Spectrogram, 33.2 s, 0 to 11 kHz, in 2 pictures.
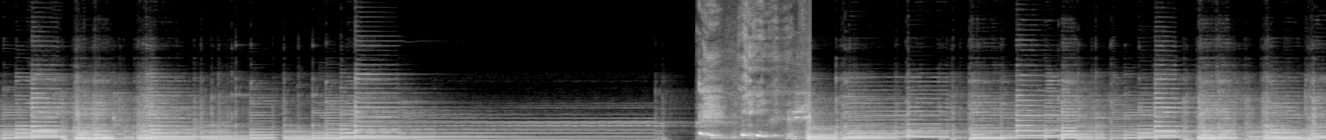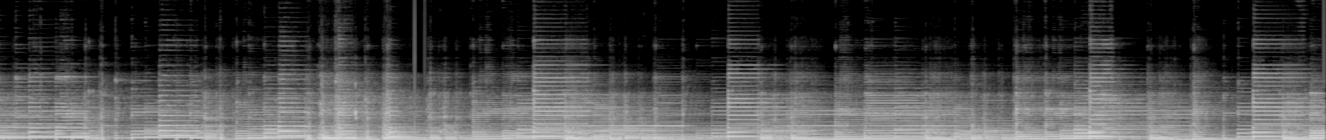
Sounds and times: Electric guitar: 0:00.0 - 0:33.1.

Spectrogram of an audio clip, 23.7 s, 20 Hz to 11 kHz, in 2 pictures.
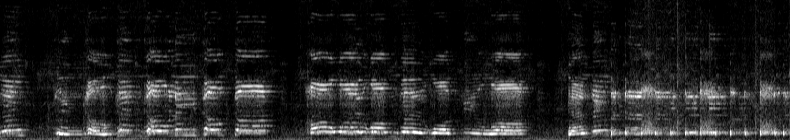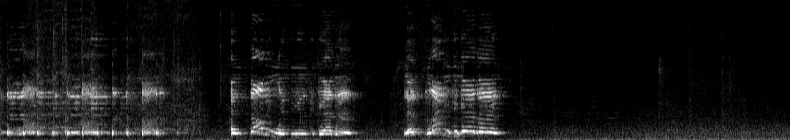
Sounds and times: Speech: 0:15.3 - 0:17.3, 0:17.9 - 0:19.5.

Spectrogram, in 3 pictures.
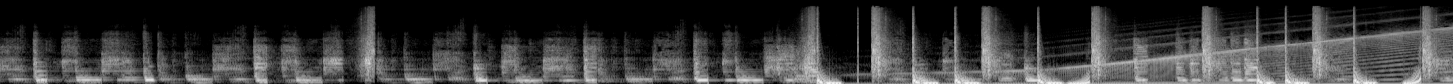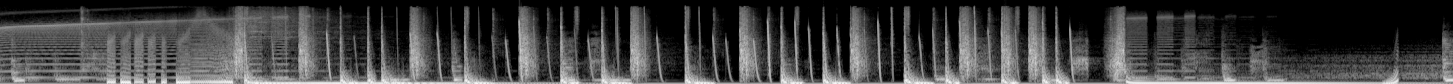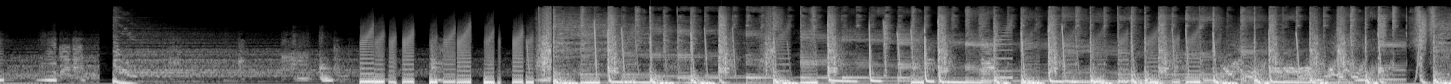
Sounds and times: Music: 0:00.0 - 0:43.5.

